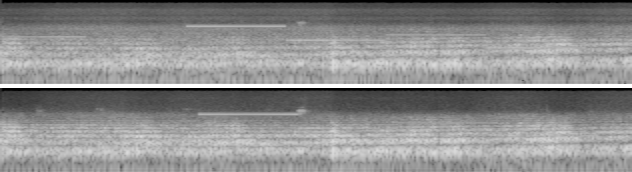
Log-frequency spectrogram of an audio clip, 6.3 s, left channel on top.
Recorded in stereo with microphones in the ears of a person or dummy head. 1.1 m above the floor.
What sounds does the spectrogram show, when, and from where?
0.0 s a helicopter: 65° right (ahead or behind); by 6.3 s 15° right (ahead or behind)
